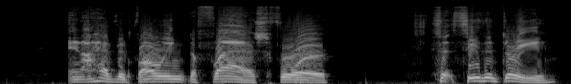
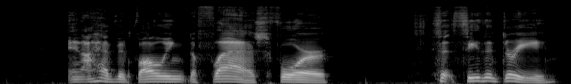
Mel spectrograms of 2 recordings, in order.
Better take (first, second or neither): second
